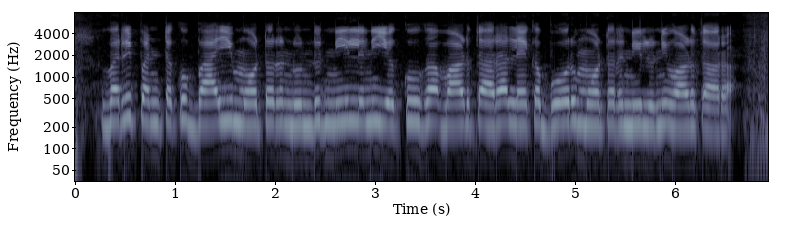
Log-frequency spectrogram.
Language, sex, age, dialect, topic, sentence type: Telugu, female, 18-24, Southern, agriculture, question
